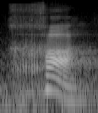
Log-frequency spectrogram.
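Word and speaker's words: خ: atau lebih praktisnya pengucapan huruf k persis terdengar seperti orang yang tidur dalam keadaan mengorok Kha khi khu bakh Kha demikian perhatikan latihan berikut ini KH khub KH Minal kesalahan berikutnya pada huruf K adalah suara yang tidak menebal padahal huruf k memiliki sifat Al ada sebuahidah semua huruf yang memiliki sifat mesti ucapkan dengan suara yang tebal perhatikan diucapkan dengan suara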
